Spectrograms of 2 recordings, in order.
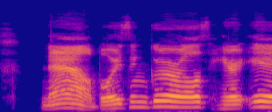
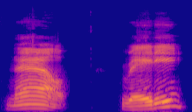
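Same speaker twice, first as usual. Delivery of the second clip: usual speaking voice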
